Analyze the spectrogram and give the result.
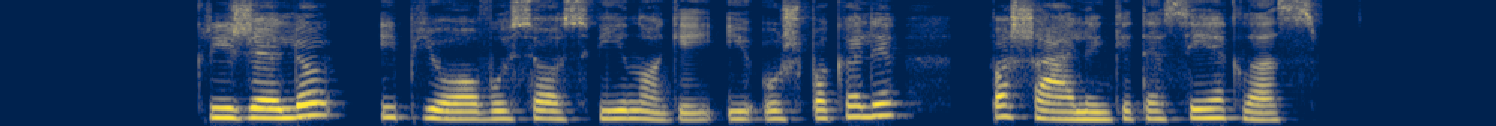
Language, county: Lithuanian, Vilnius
